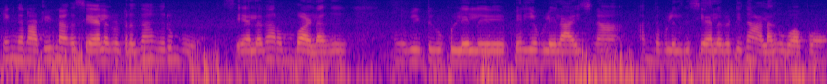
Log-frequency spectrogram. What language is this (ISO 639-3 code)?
tam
